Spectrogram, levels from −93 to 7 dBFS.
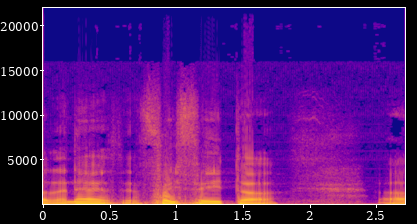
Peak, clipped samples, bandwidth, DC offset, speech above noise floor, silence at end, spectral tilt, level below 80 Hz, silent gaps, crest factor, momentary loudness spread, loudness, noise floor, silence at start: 0 dBFS; 1%; 12.5 kHz; under 0.1%; 26 dB; 0 s; -8 dB/octave; -30 dBFS; none; 12 dB; 12 LU; -11 LUFS; -36 dBFS; 0 s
